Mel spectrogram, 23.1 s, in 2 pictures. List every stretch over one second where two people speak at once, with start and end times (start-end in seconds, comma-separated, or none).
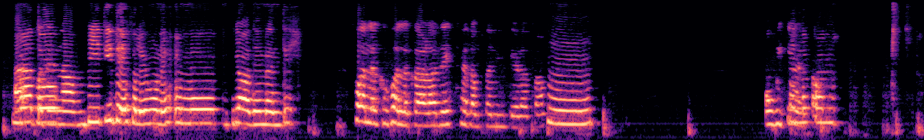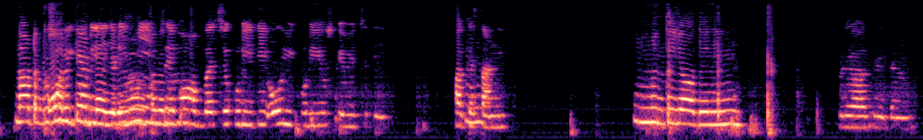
12.2-13.9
